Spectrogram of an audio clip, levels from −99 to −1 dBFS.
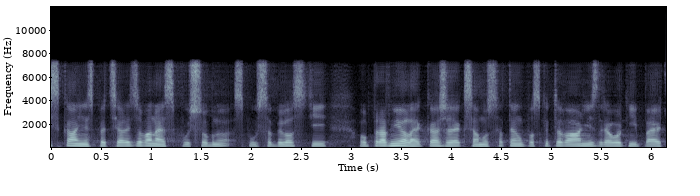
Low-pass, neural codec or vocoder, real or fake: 7.2 kHz; codec, 16 kHz, about 1 kbps, DyCAST, with the encoder's durations; fake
